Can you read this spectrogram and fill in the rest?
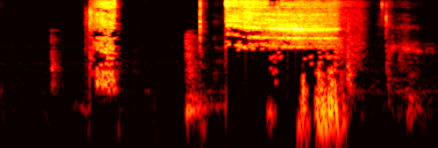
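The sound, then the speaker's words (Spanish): A national beatbox champion gives a short beatbox demonstration: sharp breathy snare-like bursts and a long hissing, cymbal-like sweep over low thumping kick sounds, all made with the mouth, tongue and body, loud and rhythmic with no talking. “soy campeón nacional de beatbox. Aquí va una pequeña demostración.”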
